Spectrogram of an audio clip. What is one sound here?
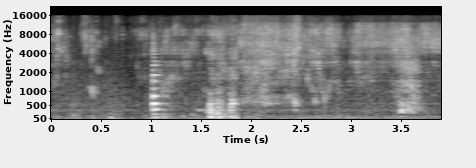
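Water runs from a tap into a bowl.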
